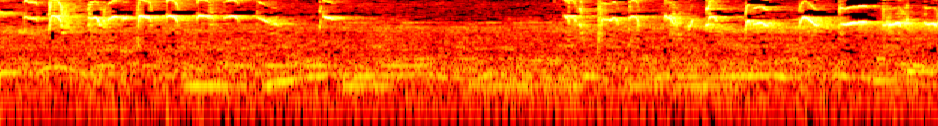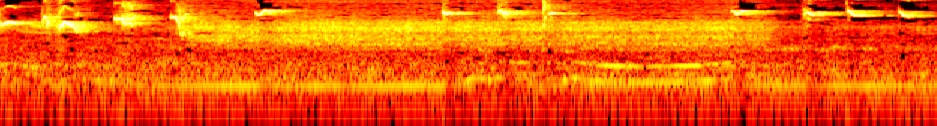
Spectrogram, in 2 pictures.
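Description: A young Kinoi practises its song: rapid, high, twittering chirps in uneven bursts, with a brief pause and a soft hiss midway.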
